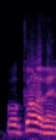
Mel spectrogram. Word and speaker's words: Golovin: I'm excited, from the Russian perspective, I'm excited to see Alexander Golovan, get his name right, I keep calling him Golovkin because there was the boxing on my mind. – Golovin, I mean, he's pound for pound their best player, isn't he, Russia? – Yeah.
